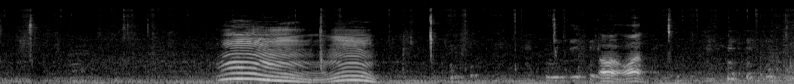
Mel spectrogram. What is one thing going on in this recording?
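Scissors snip and click.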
